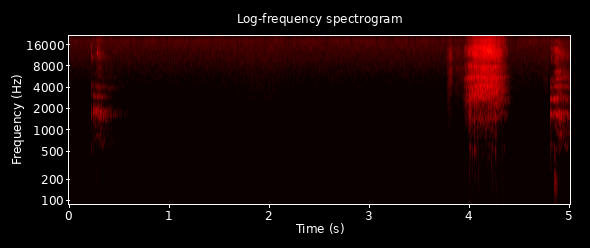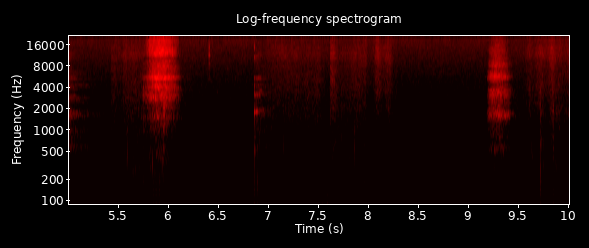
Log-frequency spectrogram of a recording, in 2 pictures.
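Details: Run of about five muffled sneezes into a down duvet, some preceded by a short breath in, from a person in bed after a cold, windy outing; sneezing won't stop, hopes it is not a cold.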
